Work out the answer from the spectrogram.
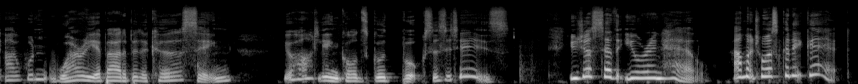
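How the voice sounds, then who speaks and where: A woman's voice: mid-range voice, dark tone. A woman playing the ghost of a flippant young servant in a comic radio play, sarcastic, teasing and breezy. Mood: flippant, needling.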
